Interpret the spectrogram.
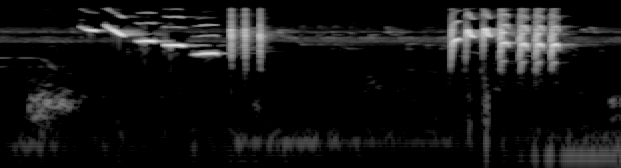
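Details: Brown-chested jungle flycatcher morning song, played as a lure to draw a reply: a clear descending run of whistled notes, then rapid clipped trills, with a second burst of fast chattering notes after a pause. Clean, quiet background.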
